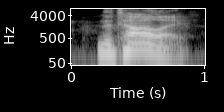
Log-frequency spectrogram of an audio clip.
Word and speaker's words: Natale: And with us today from the You're Missing Out podcast, a longtime correspondent of ours, Michael Natale. – Thank you, guys. – Not like Natalie the first time I pronounced it on the pod.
